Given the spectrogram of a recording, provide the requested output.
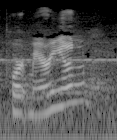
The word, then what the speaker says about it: Portmeirion: She has this pattern of china, and it's, I'm going to pronounce it wrong, I'm sure, Port Marion.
